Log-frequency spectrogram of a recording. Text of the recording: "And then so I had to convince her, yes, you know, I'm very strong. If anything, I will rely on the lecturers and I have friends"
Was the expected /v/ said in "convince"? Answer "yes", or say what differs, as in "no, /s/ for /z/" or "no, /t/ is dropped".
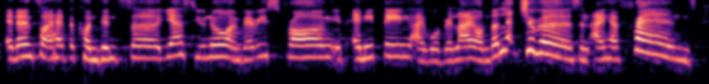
yes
